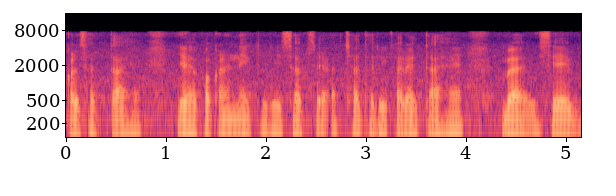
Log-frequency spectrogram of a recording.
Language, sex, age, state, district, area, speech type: Hindi, male, 30-45, Madhya Pradesh, Harda, urban, spontaneous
